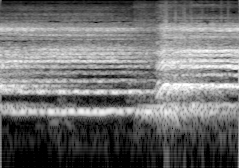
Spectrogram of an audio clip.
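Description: A man singing a saeta, holding a long note with no accompaniment, then sliding up to a higher note about one and a half seconds in.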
